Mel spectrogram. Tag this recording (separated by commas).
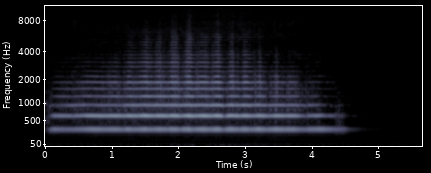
Musical instrument, Music, Brass instrument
